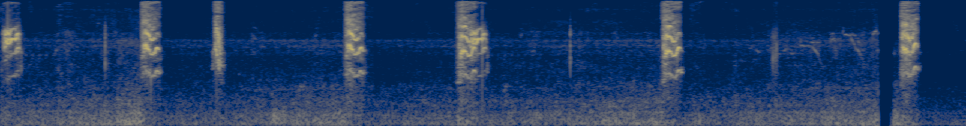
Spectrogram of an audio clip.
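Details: Female papa-capim calling to arouse and stimulate males, as used by keepers preparing birds for singing contests: short, very high, thin peeps spaced irregularly about every one to two seconds against a quiet background.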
